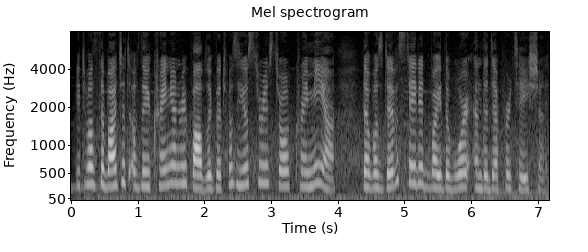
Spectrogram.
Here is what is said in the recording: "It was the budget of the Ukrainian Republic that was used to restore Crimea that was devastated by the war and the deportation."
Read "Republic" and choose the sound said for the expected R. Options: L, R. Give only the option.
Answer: R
